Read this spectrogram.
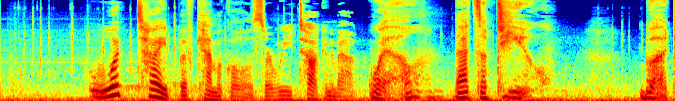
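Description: A young woman asks a question calmly.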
